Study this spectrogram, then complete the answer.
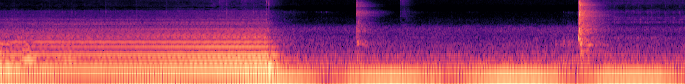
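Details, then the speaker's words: New single-phase motor, bench-tested before fitting: starts instantly with a steady even low hum, cuts off cleanly, no grinding or stalling; centrifugal switch working, normal start-up. "all right switches working so the centrifugal switch is working and the motor starts up when we plug it in instantly"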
